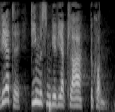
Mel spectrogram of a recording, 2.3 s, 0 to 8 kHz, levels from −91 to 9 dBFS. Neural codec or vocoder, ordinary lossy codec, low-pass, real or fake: none; none; 7.2 kHz; real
